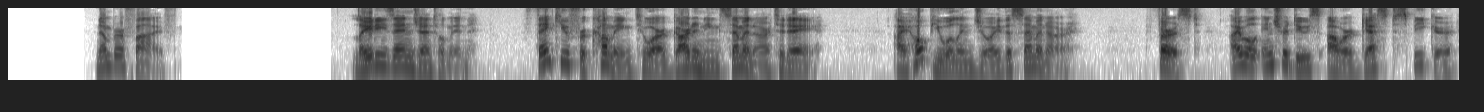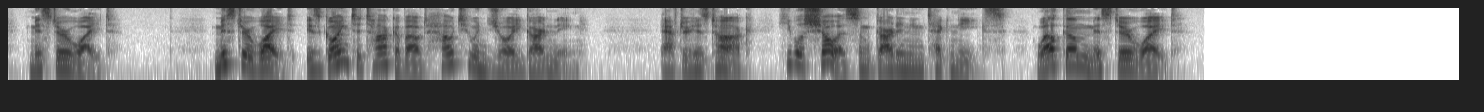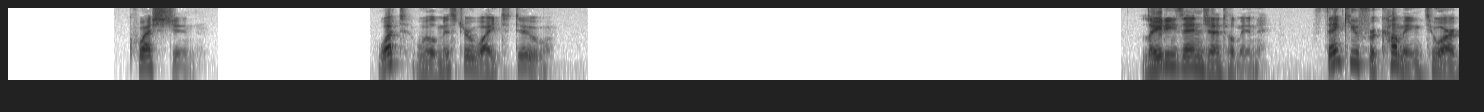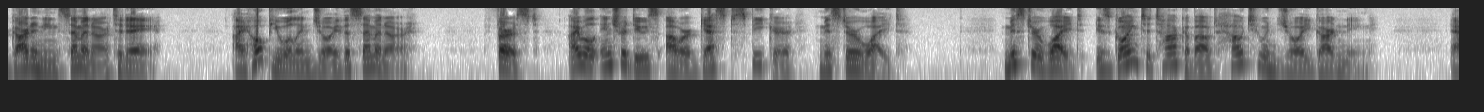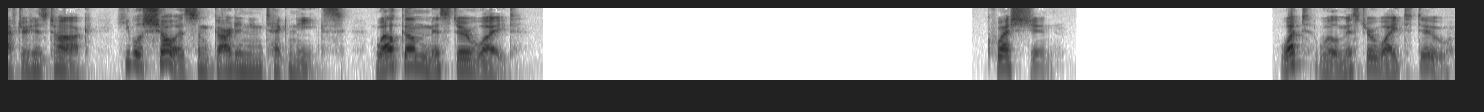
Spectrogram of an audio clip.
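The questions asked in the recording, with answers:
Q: What will Mr. White do?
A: Talk about how to enjoy gardening and show some gardening techniques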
